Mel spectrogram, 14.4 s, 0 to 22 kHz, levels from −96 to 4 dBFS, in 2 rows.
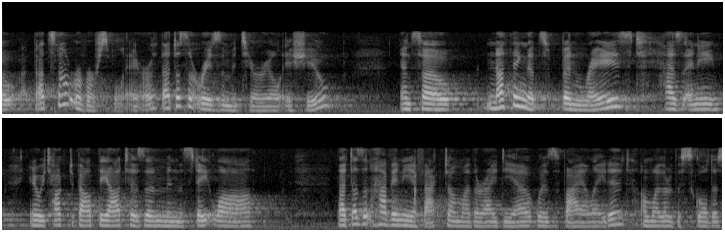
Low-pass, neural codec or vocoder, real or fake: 7.2 kHz; vocoder, 44.1 kHz, 128 mel bands every 512 samples, BigVGAN v2; fake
